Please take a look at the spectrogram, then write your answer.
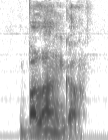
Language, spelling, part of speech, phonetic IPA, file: Polish, balanga, noun, [baˈlãŋɡa], Pl-balanga.ogg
